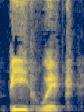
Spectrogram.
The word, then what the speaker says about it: BWIC: BWIC, pronounced BWIC, came into common use, an acronym for bid.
